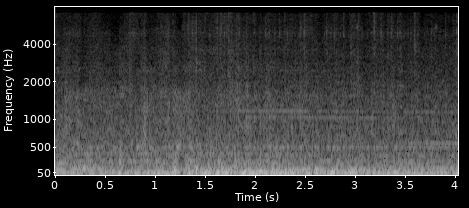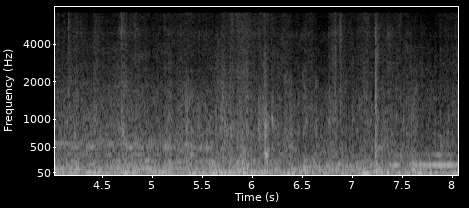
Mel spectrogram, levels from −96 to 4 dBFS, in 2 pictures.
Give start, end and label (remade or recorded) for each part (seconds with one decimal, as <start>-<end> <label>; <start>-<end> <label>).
0.0-1.6 remade; 1.6-4.3 recorded; 4.3-8.1 remade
